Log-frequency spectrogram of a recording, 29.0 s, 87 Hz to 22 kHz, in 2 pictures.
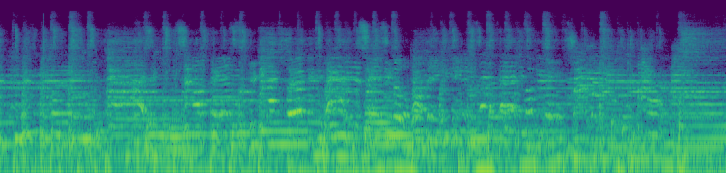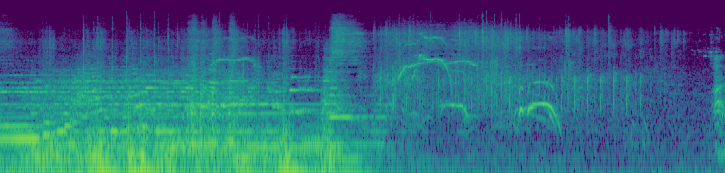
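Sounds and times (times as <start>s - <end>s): live rock band playing: 0.0s - 22.6s
audience applause: 15.9s - 21.0s, 21.6s - 28.2s
audience cheering: 16.0s - 20.6s, 21.7s - 27.6s.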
